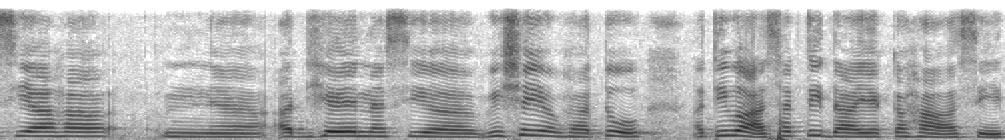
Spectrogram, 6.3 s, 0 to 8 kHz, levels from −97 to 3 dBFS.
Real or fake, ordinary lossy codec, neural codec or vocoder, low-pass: fake; none; codec, 16 kHz, 4 kbps, FreqCodec, larger model; 7.2 kHz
